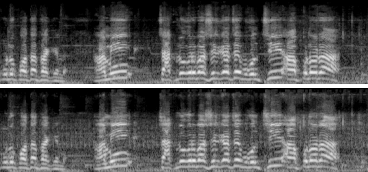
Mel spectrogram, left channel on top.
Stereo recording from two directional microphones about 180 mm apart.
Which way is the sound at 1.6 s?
30° left (ahead or behind).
